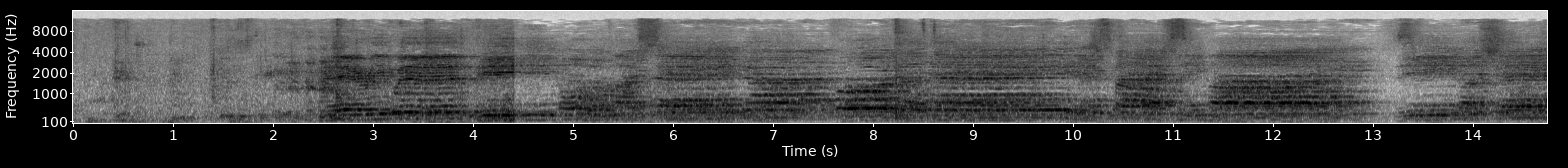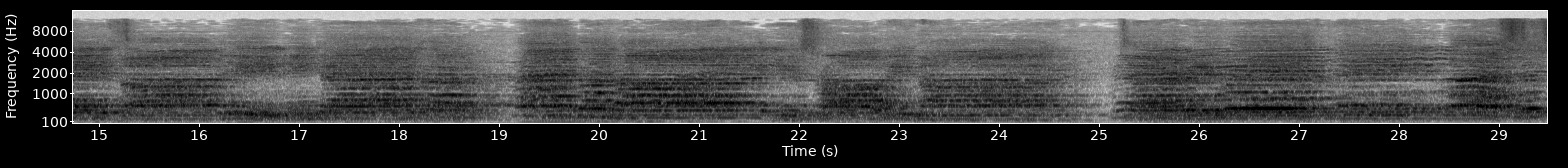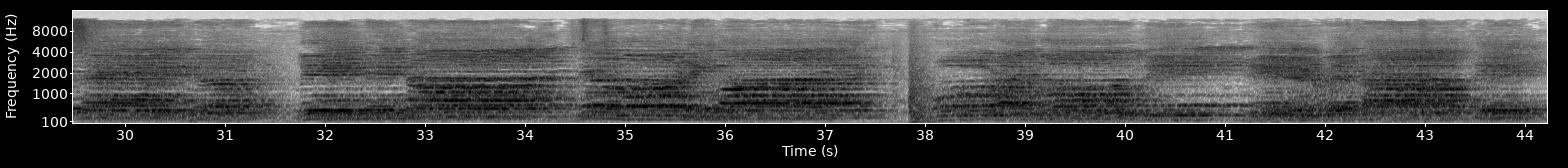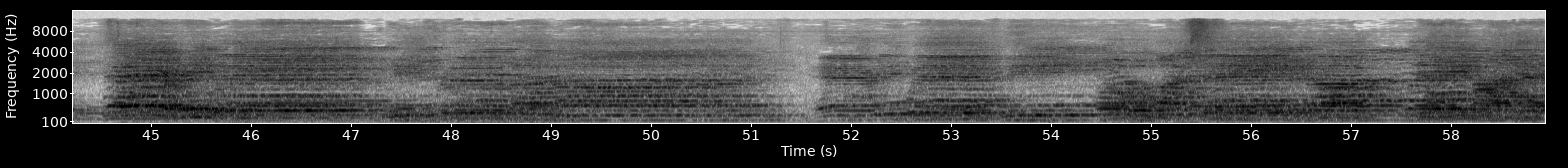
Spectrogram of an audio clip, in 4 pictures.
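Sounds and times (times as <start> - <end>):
congregation singing a hymn: 0.0 - 58.9.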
